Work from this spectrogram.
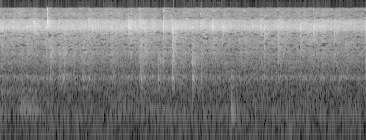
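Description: Asafoetida and curry leaves sizzle in hot oil for a tempering, a steady bright crackle with small pops scattered through it, close and continuous.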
